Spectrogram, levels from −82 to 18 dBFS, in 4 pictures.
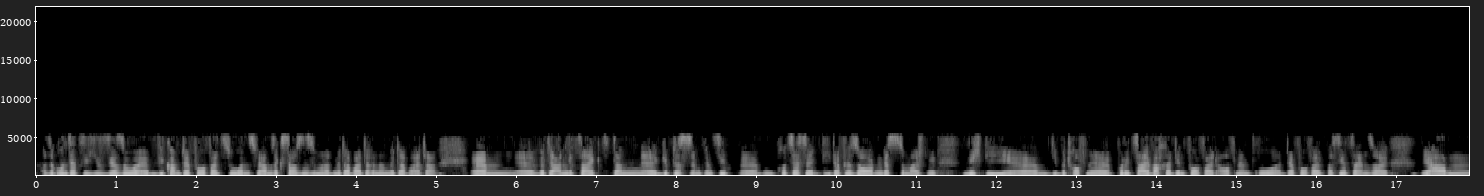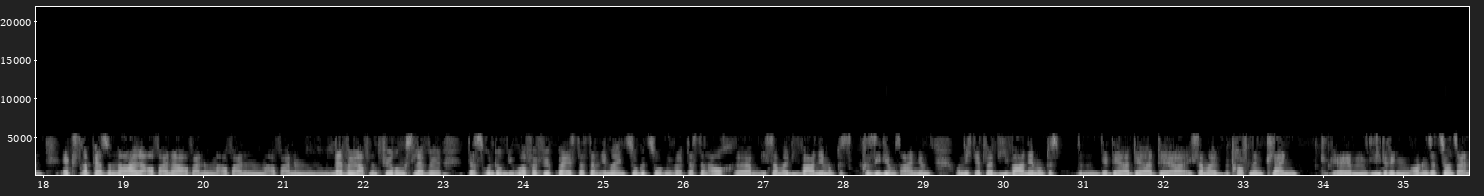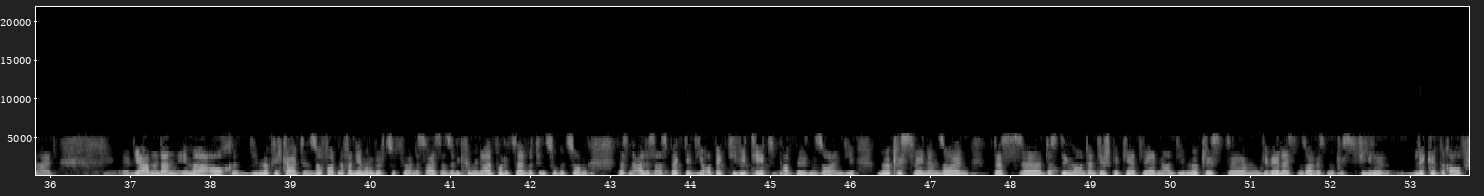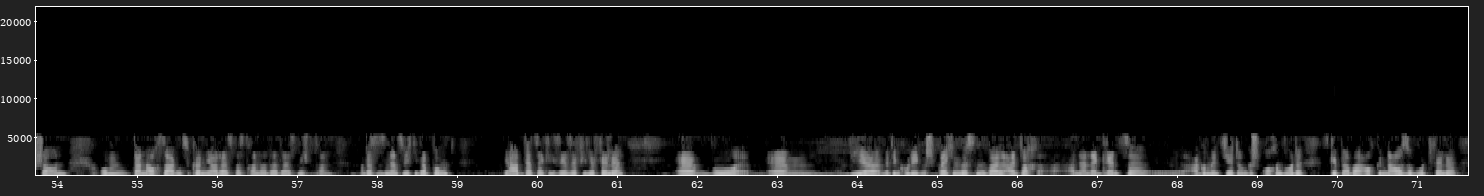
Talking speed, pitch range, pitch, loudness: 180 wpm, 135-165 Hz, 145 Hz, -20 LUFS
